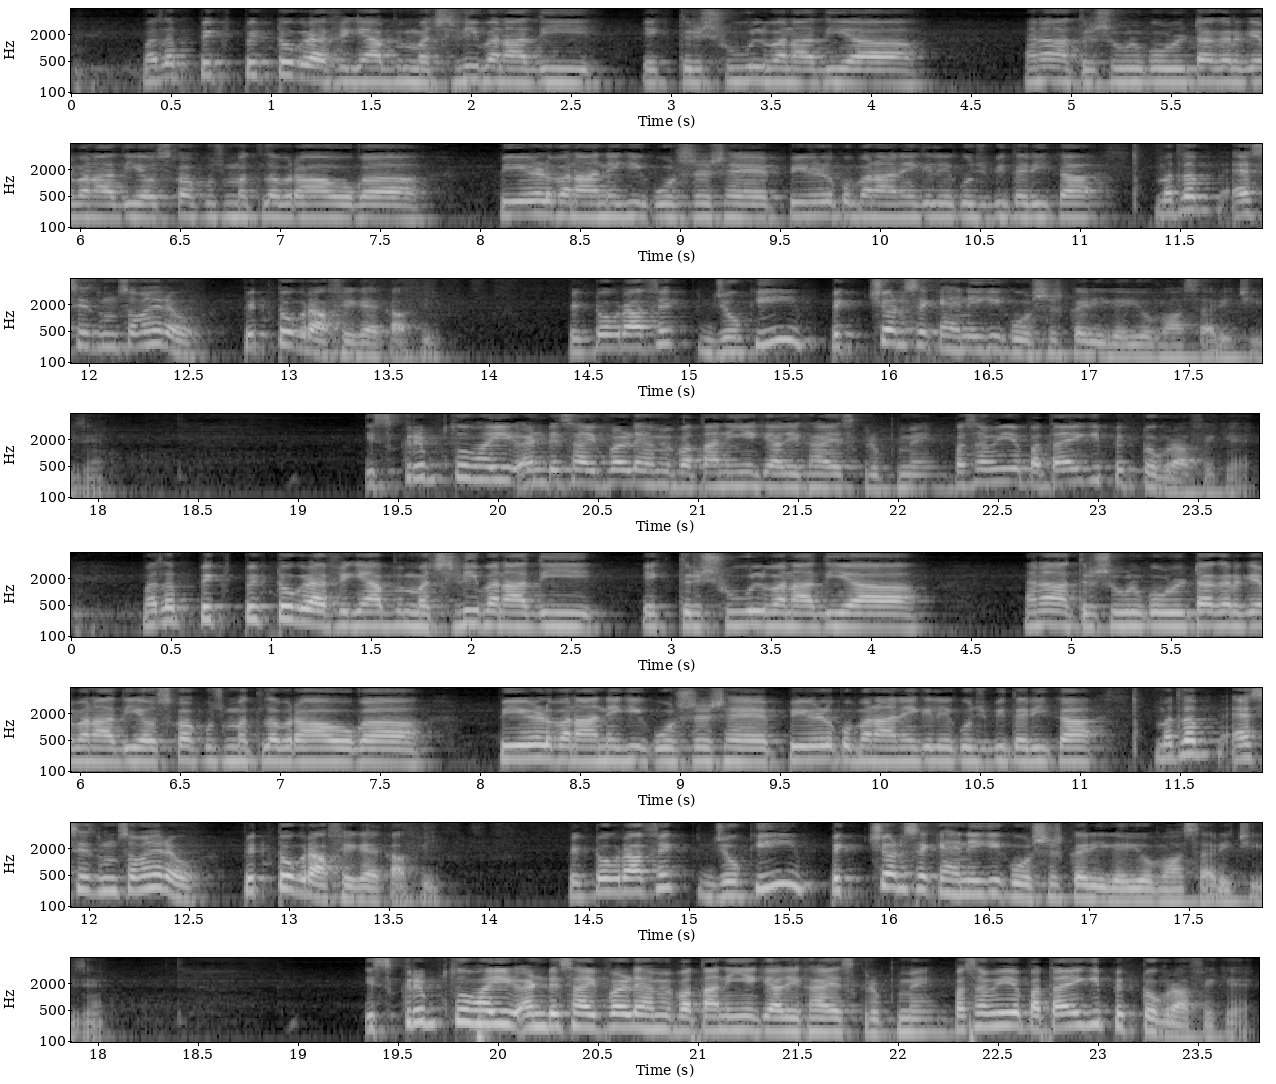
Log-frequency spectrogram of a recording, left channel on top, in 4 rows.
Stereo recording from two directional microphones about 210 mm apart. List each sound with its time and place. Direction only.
0.3 s speech: 25° right (ahead or behind)
19.3 s speech: 30° right (ahead or behind)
